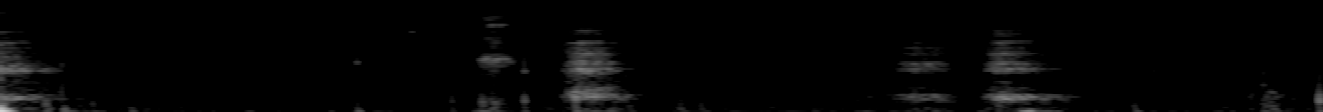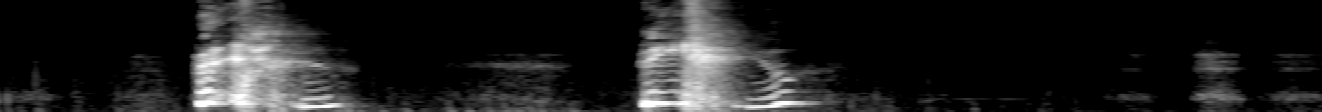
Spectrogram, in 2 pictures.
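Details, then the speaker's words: Woman's pollen allergy sneezing fit: two forceful sneezes about two seconds apart, with soft breaths and murmurs between; uncontrollable allergic sneezing. "The pollen is really getting to me as you can probably hear."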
